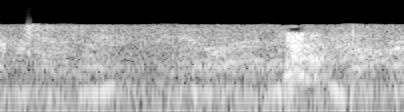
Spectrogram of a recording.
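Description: A dog barks once, a short loud bark about one and a half seconds in, over a background of people's voices chattering.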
